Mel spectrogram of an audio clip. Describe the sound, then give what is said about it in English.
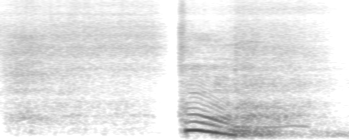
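A deep breath taken, ending in a loud voiced sighing exhale whose tone falls in pitch, preceded by a steady soft hiss. “And so in this example, to transmute it, I'll just take a breath.”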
